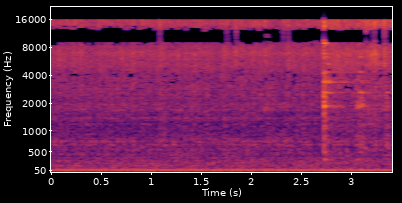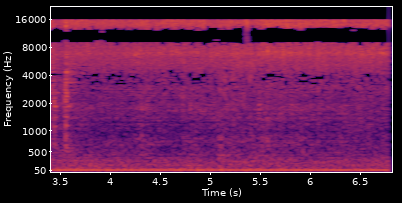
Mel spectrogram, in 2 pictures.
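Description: Butter and sliced hot cherry peppers sizzling steadily in a hot frying pan. About three seconds in there is one sharp tap, then a few lighter taps, as a silicone spatula stirs them in the pan.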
